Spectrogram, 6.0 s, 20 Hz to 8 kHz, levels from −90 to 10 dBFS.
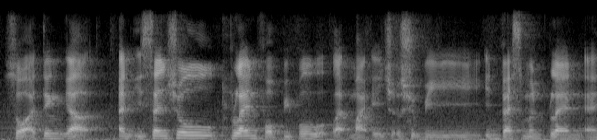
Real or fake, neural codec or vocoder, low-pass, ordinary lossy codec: real; none; 7.2 kHz; none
